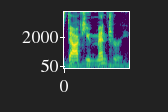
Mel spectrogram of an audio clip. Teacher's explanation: So, the accent is going to go right on the E. So, instead of at the very end saying documentary, it's documentary.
